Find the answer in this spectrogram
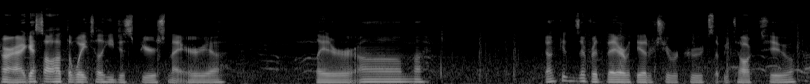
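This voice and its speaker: Music plays behind a man speaking at a fairly quick pace. His pitch is fairly low and his intonation fairly even. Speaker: video game streamer. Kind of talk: gameplay commentary. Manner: fast.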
